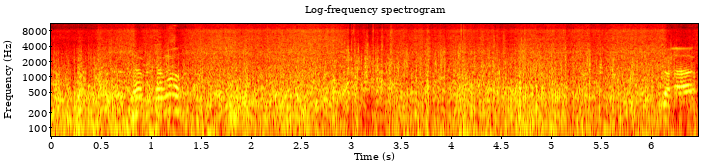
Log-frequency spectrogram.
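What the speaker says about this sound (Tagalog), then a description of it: "Parating na yung malalaking alon." Big ocean waves pounding during Typhoon Uwan, a loud, continuous roar of surf and battering wind on the microphone, unbroken and close, with a few brief voices half-buried beneath it.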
